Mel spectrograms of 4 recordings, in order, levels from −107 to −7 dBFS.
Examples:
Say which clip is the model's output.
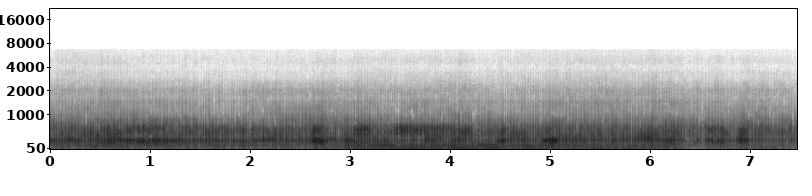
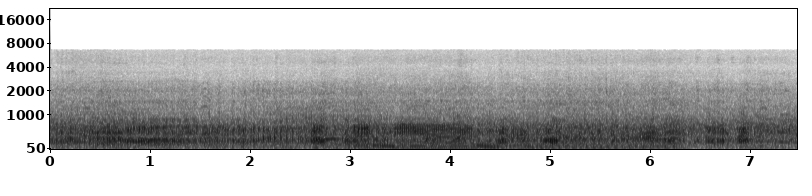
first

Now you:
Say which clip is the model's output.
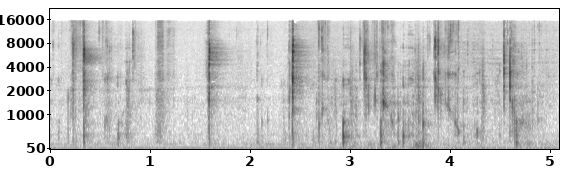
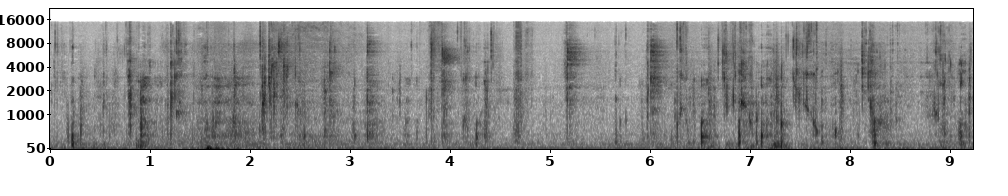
second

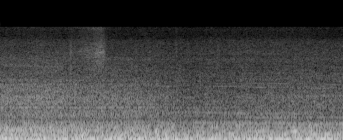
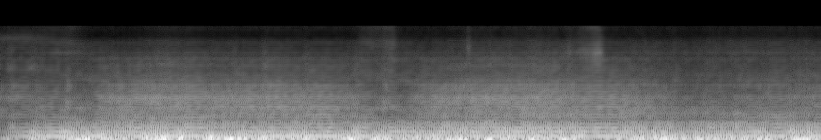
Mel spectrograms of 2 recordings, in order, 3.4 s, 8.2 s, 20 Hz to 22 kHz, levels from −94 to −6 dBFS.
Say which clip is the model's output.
second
